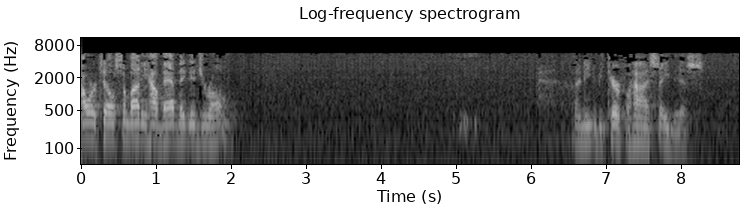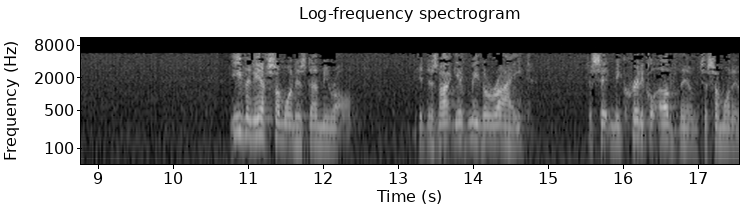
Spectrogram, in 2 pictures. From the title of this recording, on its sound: Ketha Heights Baptist Church ~ Live Broadcast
